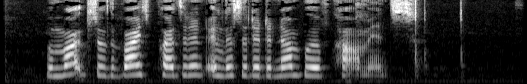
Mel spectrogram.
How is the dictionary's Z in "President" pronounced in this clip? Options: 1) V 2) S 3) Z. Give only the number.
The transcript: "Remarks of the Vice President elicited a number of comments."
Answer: 3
